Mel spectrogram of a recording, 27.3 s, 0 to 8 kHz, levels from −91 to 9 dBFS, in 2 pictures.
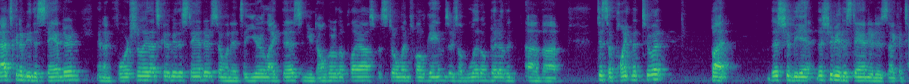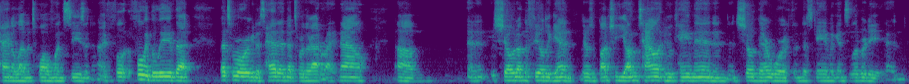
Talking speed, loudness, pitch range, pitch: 235 wpm, -21 LUFS, 120-135 Hz, 125 Hz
